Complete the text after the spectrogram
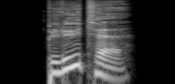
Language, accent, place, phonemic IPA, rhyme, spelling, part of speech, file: German, Germany, Berlin, /ˈblyːtə/, -yːtə, Blüte, noun, De-Blüte.ogg
- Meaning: 1. blossom, flower (reproductive structure on plants, often scented and/or colourful) 2. bloom, blossom, florescence (flowering season)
